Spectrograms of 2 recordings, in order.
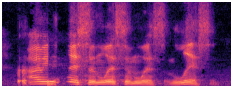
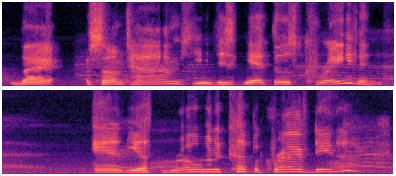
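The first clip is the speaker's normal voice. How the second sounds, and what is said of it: Put-on Southern accent. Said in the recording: “in my best Southern accent ... I don't know why I'm doing Southern accent”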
